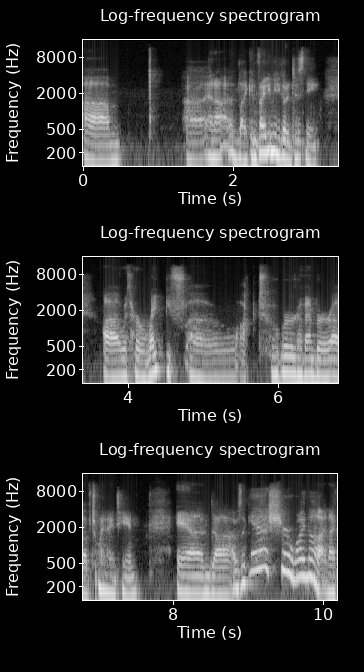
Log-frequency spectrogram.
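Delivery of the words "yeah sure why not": mock, very high, sarcastic agreeing tone. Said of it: "in kind of a sarcastic tone of voice".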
